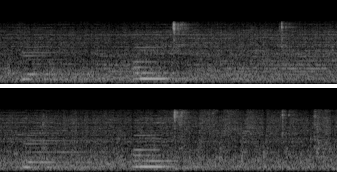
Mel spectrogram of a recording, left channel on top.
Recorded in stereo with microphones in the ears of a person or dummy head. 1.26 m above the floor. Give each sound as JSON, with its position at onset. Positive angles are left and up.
{"t": 0.2, "sound": "a piano", "side_deg": 65, "distance_m": 8.5}
{"t": 1.7, "sound": "scissors", "side_deg": 85, "distance_m": 4.0}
